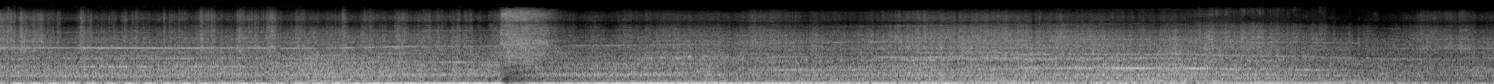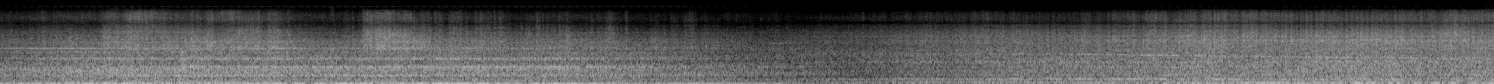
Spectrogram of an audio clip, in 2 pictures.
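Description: Diesel freight locomotives and cars rolling slowly through a rail yard: a steady low rumble of engines and wheels on track. Thin high-pitched squealing tones come and go, typical of wheel flanges squealing on yard curves.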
